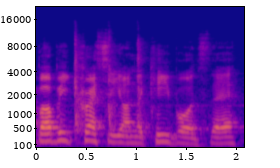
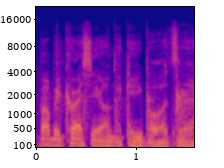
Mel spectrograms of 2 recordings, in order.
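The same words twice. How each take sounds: First: It is said in his normal speaking voice. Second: It is said in a put-on radio announcer voice.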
